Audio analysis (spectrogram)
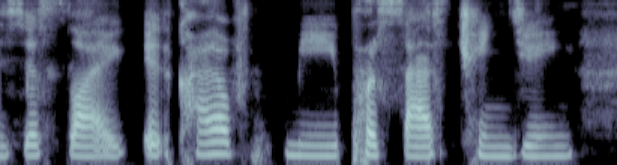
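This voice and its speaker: Someone speaks at a very slow pace with an Indonesian accent. The recording is very clean, dry and close, with a silent background and no echo. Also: woman. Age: 20s. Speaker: vlogger and university student. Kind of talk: casual vlog monologue. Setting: dim room lit by warm lamp. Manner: halting, searching for words.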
